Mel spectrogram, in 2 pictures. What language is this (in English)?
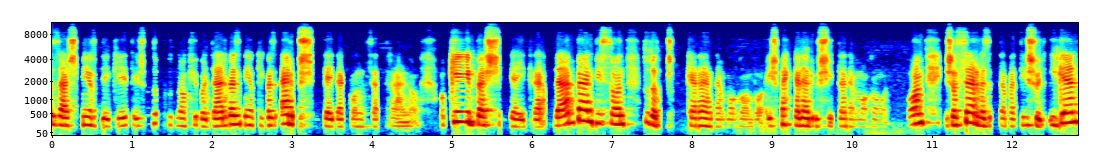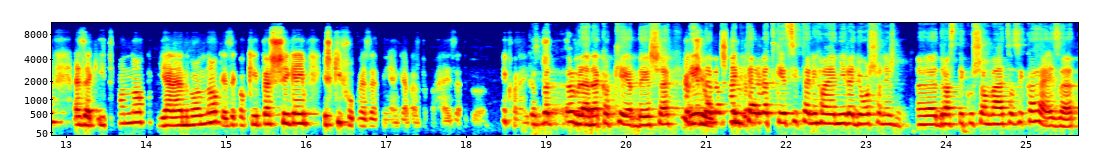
Hungarian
